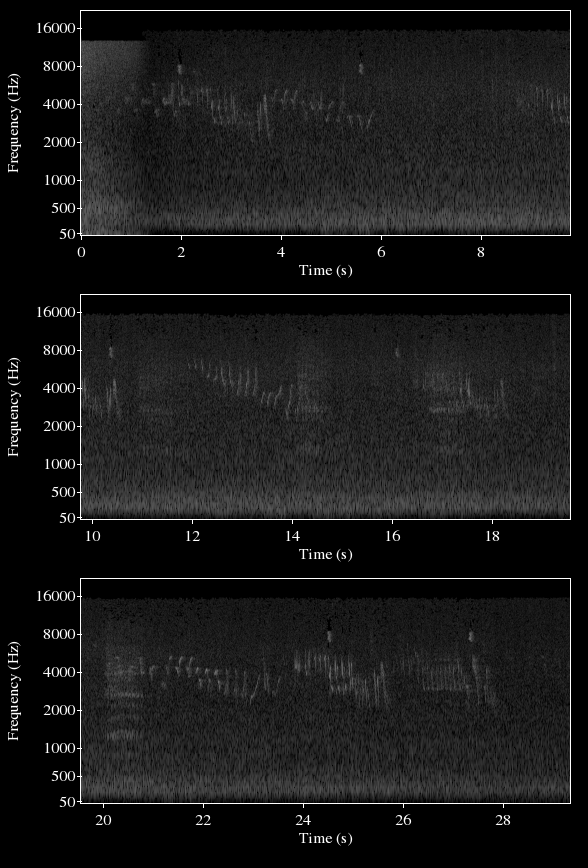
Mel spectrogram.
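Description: A loud rushing noise cuts off suddenly about a second in, leaving a faint steady outdoor hiss. Over it, small birds sing short descending trilled phrases every couple of seconds, with a few faint high chirps.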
